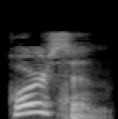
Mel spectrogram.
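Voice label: "whoreson", British English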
